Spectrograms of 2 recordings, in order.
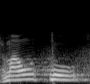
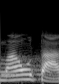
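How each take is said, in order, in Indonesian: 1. Kata ini berakhir dengan vokal 'u'. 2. Kata ini berakhir dengan vokal 'a'. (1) "Nah itu robah harus mautu" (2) "Itu kan kitab kalian al mautah kan nasab"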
